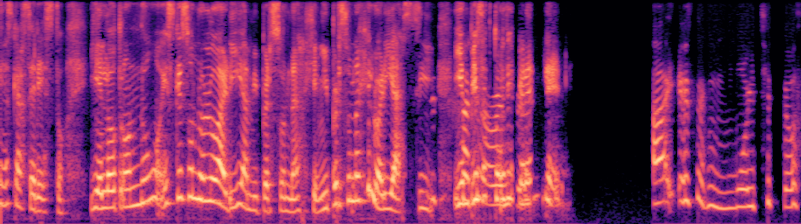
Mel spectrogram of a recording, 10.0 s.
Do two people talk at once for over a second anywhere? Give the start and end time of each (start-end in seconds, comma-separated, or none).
5.4-6.6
